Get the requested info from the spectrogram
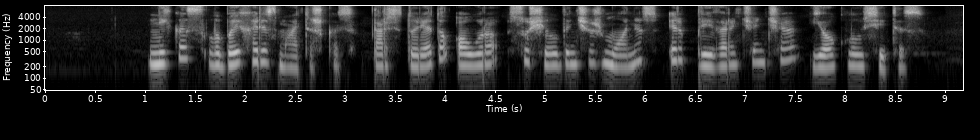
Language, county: Lithuanian, Vilnius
